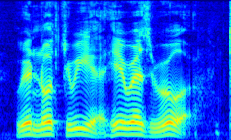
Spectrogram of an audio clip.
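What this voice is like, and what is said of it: Bad Asian accent impression. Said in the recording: “bad Asian impression”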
